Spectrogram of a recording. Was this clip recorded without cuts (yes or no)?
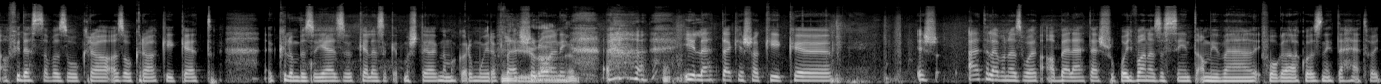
no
